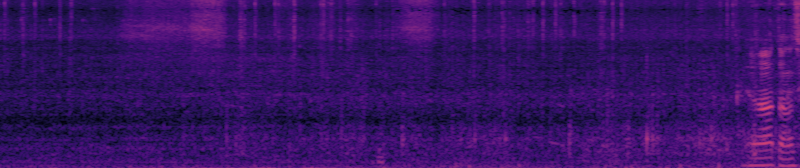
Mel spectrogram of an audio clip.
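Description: Jeep Wrangler driving slowly along a gravel lane, heard from its bonnet: a steady low rumble of engine, tyres and wind, with scattered small ticks from the gravel.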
